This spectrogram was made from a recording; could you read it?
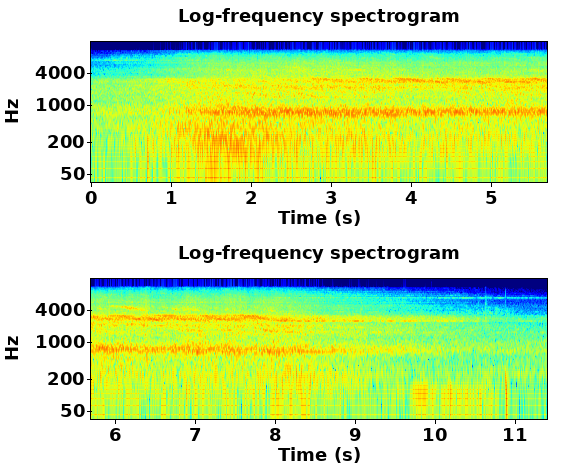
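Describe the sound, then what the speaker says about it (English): A Virgin train on the Manchester to London line passes on an open track, its broad rumble swelling over about two seconds, holding steady, then fading slowly as it moves away, with no voices. "now there is a Virgin train service from Manchester to London"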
